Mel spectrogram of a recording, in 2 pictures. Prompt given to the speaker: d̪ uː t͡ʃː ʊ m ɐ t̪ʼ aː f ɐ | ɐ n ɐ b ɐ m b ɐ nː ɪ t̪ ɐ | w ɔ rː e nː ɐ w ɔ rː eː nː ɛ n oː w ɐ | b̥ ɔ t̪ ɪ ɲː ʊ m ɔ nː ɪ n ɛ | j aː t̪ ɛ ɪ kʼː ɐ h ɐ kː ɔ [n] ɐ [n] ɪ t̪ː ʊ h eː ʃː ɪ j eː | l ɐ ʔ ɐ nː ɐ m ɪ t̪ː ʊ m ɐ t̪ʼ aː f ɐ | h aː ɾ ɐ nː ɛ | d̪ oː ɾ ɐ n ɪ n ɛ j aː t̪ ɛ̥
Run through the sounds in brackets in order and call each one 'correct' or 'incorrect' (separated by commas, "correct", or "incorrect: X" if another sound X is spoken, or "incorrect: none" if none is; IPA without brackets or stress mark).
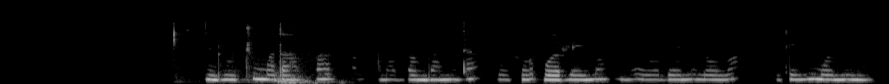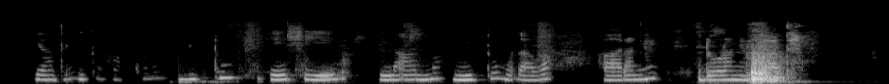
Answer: correct, incorrect: m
